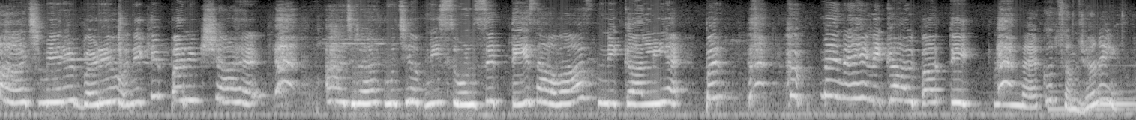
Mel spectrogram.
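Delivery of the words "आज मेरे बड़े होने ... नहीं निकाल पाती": weeping all the way through the words. Heeta answers someone who has asked what happened and why she is in tears, crying. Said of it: "रो क्यों रही हो?".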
